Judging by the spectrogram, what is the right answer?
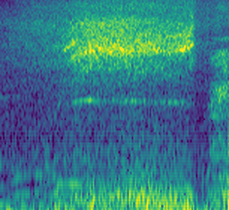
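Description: Kindergarten children at a school show imitate a snake's hiss with their voices, a sustained breathy hiss of about one and a half seconds that swells, holds, then cuts off, followed by a brief low thump.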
